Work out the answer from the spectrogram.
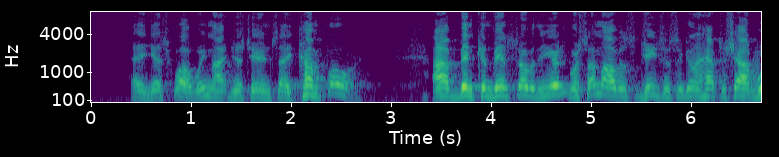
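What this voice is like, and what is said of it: Usual voice. Nothing is said of it.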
